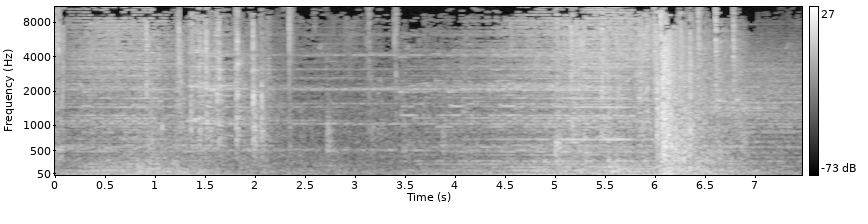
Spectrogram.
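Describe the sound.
A printer prints a document with busy mechanical clicking and rattling, swelling into a louder grinding burst near the end before settling.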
